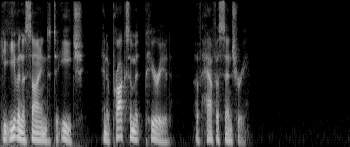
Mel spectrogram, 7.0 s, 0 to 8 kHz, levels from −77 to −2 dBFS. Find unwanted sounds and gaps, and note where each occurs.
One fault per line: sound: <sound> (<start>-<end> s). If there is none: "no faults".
no faults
